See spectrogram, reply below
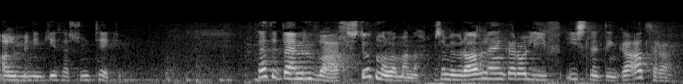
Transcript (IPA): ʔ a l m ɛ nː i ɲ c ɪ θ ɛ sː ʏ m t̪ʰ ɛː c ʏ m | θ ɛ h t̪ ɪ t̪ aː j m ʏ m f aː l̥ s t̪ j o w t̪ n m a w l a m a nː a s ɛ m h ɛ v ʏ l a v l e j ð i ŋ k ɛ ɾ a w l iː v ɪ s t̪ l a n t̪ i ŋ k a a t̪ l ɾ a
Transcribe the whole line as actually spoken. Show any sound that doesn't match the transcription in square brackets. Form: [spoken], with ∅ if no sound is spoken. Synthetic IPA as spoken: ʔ a l m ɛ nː i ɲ c ɪ θ ɛ sː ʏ m t̪ʰ ɛː c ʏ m | θ ɛ h t̪ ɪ t̪ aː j m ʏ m [v] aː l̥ s t̪ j o w t̪ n m a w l a m a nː a s ɛ m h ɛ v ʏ [ɾ] a v l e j ð i ŋ k [a] ɾ a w l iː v [i] s t̪ l [ɛ] n t̪ i ŋ k a a t̪ l ɾ a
